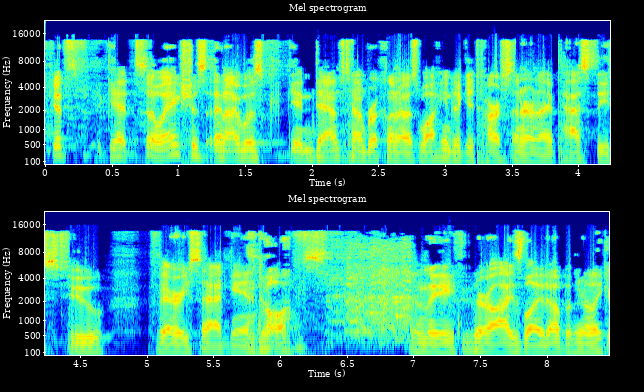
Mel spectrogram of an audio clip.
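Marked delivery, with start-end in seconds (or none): none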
